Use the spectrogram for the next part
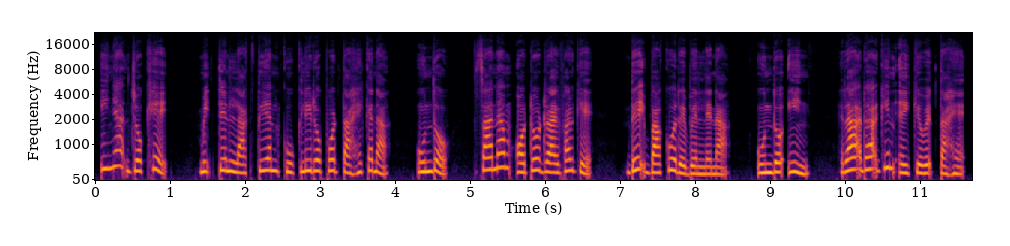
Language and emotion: Santali, sad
